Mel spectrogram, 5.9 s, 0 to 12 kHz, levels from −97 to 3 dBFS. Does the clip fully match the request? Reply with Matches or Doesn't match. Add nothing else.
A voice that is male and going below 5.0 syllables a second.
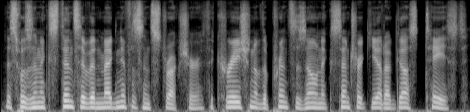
Doesn't match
